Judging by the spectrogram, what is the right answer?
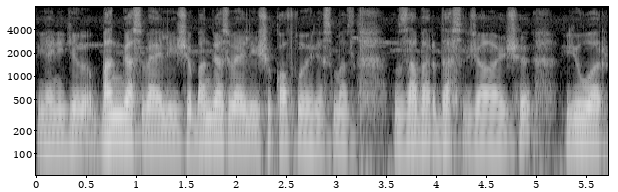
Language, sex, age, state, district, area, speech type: Kashmiri, male, 45-60, Jammu and Kashmir, Srinagar, urban, spontaneous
